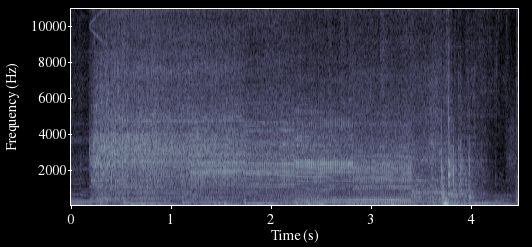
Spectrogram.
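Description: HART 20V brushless cordless jigsaw cutting through plywood at high speed for a rough cut. The saw runs steadily for about three seconds, then stops shortly before the end.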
